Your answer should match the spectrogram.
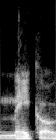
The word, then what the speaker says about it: mako: i was correct but we're going with the mako shark is that correct as far as i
